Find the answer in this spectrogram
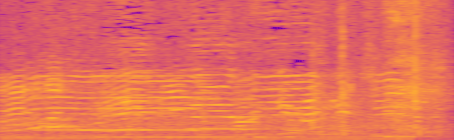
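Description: Girls' voices calling out and cheering from the field and dugout during a softball at-bat, over a steady low drone that stops right at the end.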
